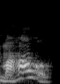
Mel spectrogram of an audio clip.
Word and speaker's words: Mahalo: How do you say it? Mahalo? Yeah, that's it. Mahalo.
